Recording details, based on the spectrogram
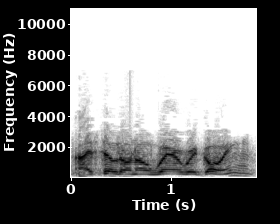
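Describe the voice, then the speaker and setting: A man's voice: mid-range voice, fairly even intonation, measured pace, close to an everyday voice. An actor playing an urbane, wealthy young man, wry and impatient, in 1940s radio style. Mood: wry irritation. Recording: dull, noisy 1940 radio recording.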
